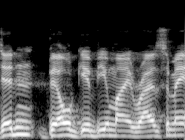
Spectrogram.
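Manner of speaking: normal talking voice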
